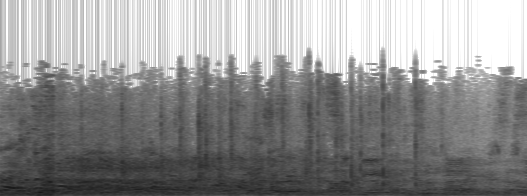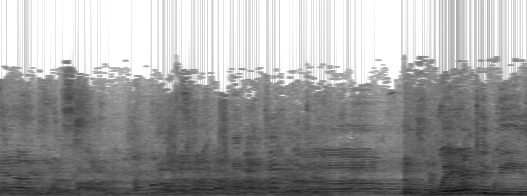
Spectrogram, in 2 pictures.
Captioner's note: laughter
